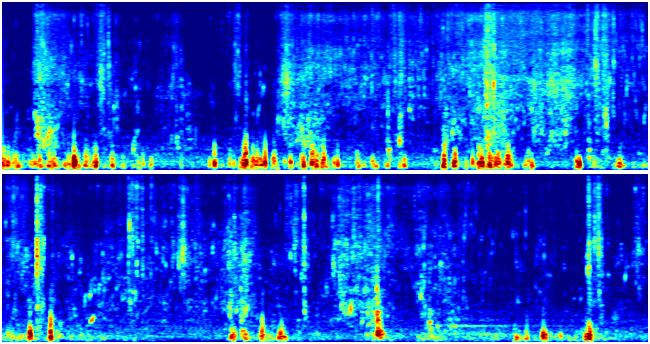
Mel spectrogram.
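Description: Sea water splashing and trickling around a small fishing boat, with irregular knocks and thuds.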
